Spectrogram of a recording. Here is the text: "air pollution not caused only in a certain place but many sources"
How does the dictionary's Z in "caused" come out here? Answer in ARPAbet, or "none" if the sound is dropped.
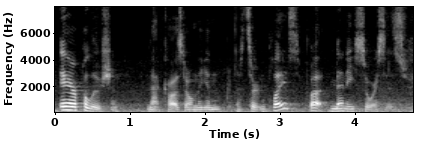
Z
